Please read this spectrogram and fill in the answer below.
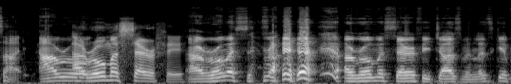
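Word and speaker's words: Aromaseraphy: Well, how do you pronounce that? Aroma Seraphy.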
